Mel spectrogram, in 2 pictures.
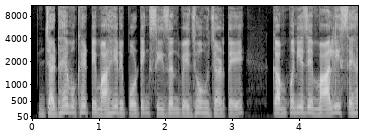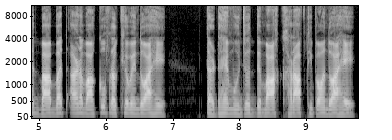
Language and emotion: Sindhi, angry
